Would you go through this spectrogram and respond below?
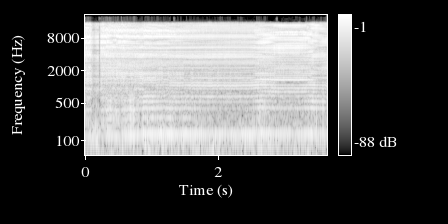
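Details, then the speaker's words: Coil tattoo machine with armature pressed down, low thin dull strained buzz instead of crisp hum, barely moving; bogged-down, wrong sound. "Machine इस तरह नहीं लग सकती है, यह डूब गई है, इसे दबाया गया है, यह लगभग कुछ भी नहीं चल रहा है"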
